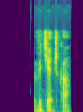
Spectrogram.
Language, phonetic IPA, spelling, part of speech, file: Polish, [vɨˈt͡ɕɛt͡ʃka], wycieczka, noun, Pl-wycieczka.ogg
